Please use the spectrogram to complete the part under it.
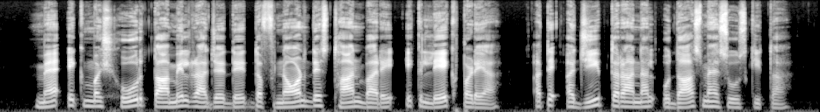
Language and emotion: Punjabi, sad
